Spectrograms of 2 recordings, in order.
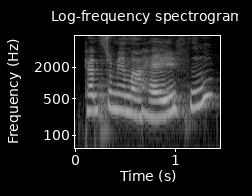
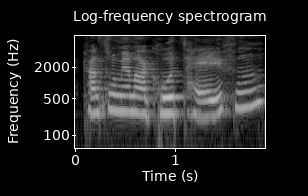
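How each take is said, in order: First: It sounds friendly and polite. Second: It sounds rude and impatient.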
